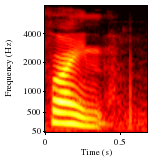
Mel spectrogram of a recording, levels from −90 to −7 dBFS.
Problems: none marked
